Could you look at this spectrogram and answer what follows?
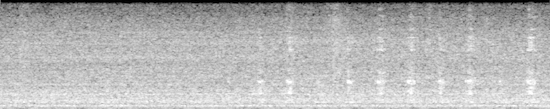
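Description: Steady mechanical drone of a five-blade white and brass Fasco Charleston ceiling fan motor, a constant low hum with broadband whir and faint ticking overtones, moderately quiet and unbroken throughout.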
